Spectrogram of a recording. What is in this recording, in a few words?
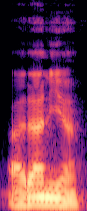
Spider, spanish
